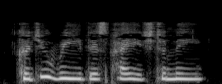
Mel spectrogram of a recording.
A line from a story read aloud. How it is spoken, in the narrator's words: I asked in my sweetest Southern Belle voice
